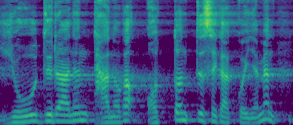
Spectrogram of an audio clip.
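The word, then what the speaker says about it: יוד: 찍어놓은 y로 표기된 거를 뭐라고 읽냐면 요오드 이렇게 읽어요 근데 그 요드라는 단어가 어떤 뜻을 갖고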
